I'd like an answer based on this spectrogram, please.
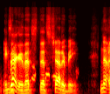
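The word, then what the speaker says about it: Chaturbate: It's spelled like masturbate, but it's chatterbait.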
